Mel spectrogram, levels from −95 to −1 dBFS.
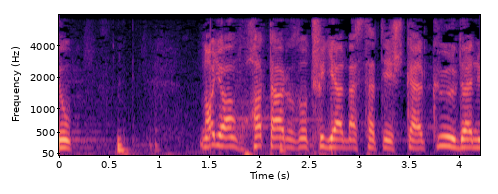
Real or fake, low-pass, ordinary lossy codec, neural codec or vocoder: real; 7.2 kHz; none; none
